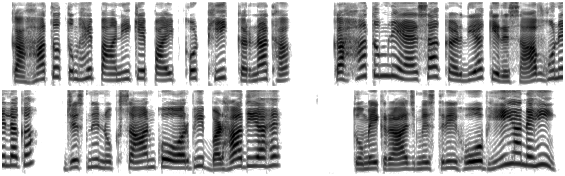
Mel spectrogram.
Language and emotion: Hindi, angry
